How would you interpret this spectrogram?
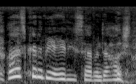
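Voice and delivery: high, quick cheerful clerk voice; a bright salesy price quote; chirpy sales clerk. Retold or imitated. Acted clerk quoting price.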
